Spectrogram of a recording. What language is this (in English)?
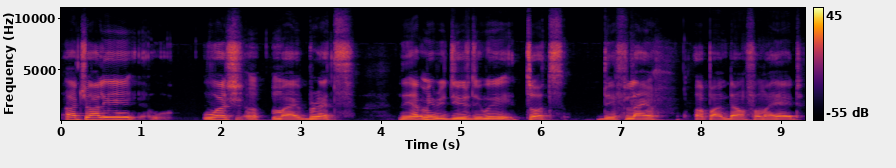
Nigerian Pidgin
